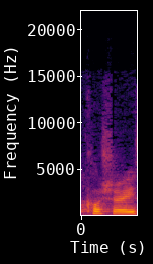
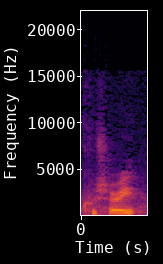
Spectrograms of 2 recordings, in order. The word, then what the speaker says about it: koshari: You can call it koshari, some people call it kushari. I've seen it spelled with an o or a u.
